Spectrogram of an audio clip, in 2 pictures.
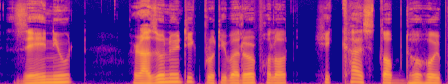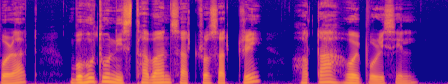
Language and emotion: Assamese, sad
